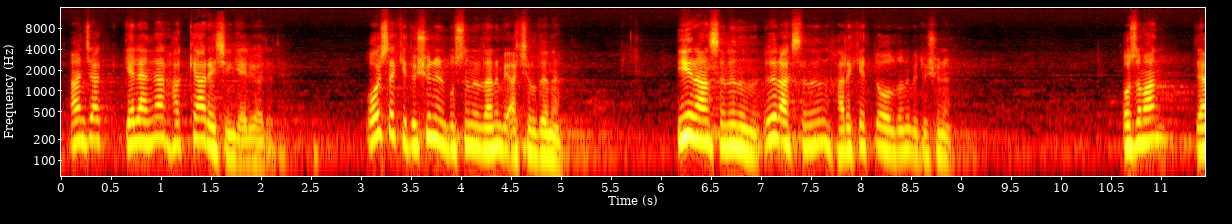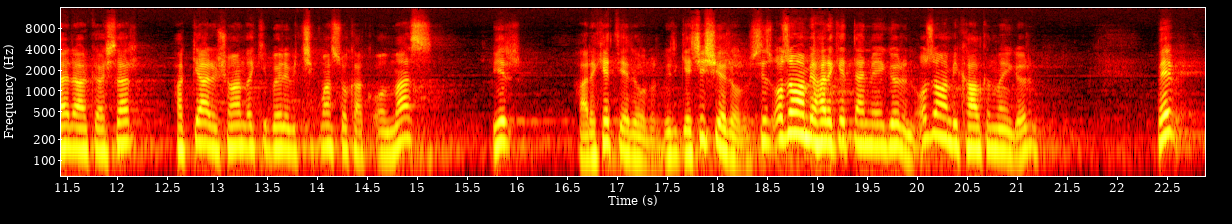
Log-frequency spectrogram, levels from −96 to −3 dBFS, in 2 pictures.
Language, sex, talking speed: Turkish, male, 140 wpm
